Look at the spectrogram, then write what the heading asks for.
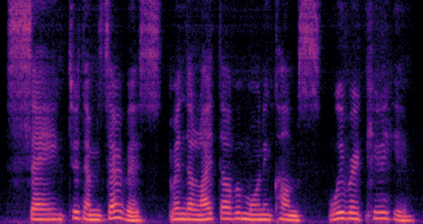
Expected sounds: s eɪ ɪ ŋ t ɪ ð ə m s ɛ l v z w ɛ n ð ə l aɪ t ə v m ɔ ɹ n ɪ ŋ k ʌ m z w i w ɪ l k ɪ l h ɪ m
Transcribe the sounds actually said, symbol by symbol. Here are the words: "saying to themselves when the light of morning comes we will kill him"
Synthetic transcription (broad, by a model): s eɪ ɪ ŋ t ɪ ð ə m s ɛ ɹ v s w ɛ n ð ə l aɪ t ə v m ɔ ɹ n ɪ ŋ k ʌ m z w i w ɪ l k ɪ l h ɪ m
